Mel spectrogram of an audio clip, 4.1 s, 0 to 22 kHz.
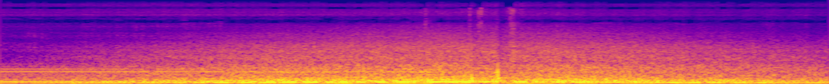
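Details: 2006-2007 Lasko 3733 box fan running on medium; low steady hum with soft even airy rush, no ticking, rubbing or wobble; runs smoothly.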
